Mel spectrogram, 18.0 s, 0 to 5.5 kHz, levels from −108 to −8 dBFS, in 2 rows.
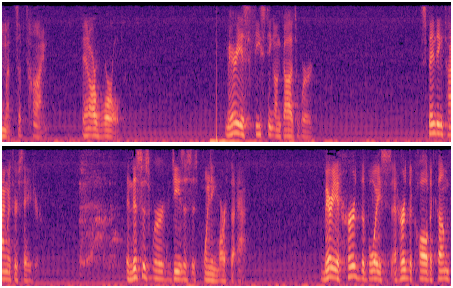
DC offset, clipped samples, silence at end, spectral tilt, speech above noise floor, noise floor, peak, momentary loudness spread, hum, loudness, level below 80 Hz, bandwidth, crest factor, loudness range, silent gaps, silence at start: under 0.1%; under 0.1%; 0 s; -7.5 dB/octave; 24 dB; -54 dBFS; -10 dBFS; 21 LU; 60 Hz at -55 dBFS; -30 LUFS; -56 dBFS; 5.2 kHz; 22 dB; 8 LU; none; 0 s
